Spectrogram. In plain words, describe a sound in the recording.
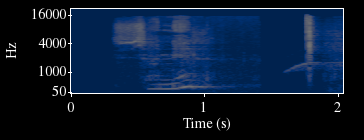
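A woman speaks briefly into a phone.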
